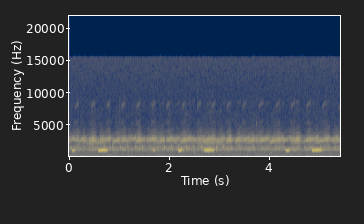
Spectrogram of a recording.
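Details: Midsummer frogs calling together: a constant pulsing croak overlaid with short clear notes at uneven intervals, the loudness rising and falling in waves.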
